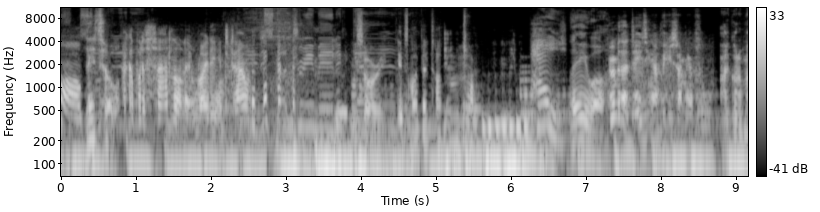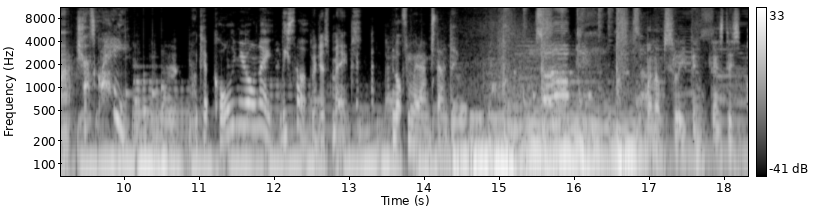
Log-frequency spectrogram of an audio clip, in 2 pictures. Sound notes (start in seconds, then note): 2.5 laughs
